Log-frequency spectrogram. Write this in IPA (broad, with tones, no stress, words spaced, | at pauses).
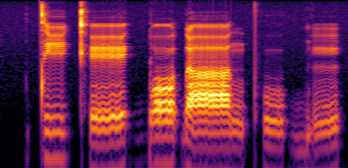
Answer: ti˦kʰeː˨˦ɡ͡bɔ˦ ɗaː˨npʰu˨ ɡ͡bĩ˨˦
